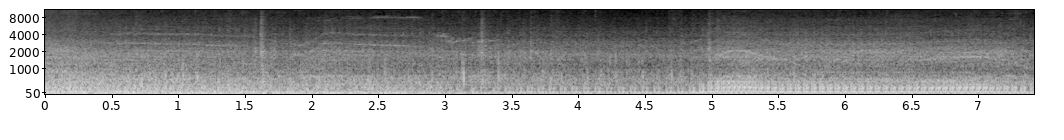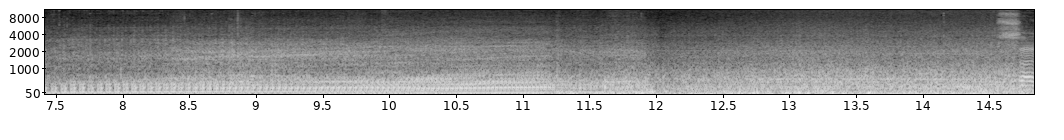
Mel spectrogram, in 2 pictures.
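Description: A Yamaha Ténéré T7 adventure motorcycle on a trail ride drones loudly and continuously, with the engine note rising and falling through gear changes and revs, up close with rushing wind.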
